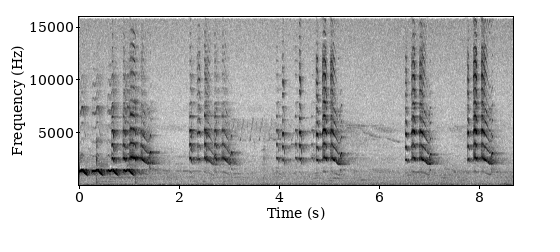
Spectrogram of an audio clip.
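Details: Female red-wattled lapwing, distant from her ground nest where a chick has just hatched, calling in warning against possible predators; bright, harsh notes grouped in threes and fours, repeated every one to two seconds, opened by a brief chattering from another bird.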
